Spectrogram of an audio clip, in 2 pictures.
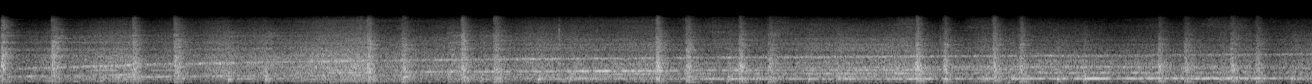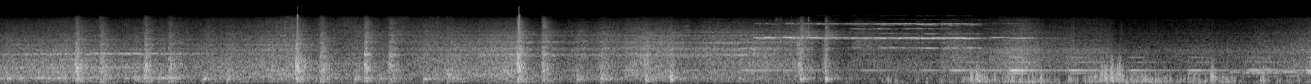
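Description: Seibu 2000 series electric train pulling away: its traction motors whine, rising steadily in pitch for about fifteen seconds as it accelerates, with the clack of wheels over rail joints. Later a brief high tone sounds over the steady hum of a standing train.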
